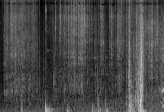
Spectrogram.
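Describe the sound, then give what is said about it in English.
Crisp crinkling and rustling of paper being pressed and shifted into a loaf tin lightly misted with water, with irregular soft thumps and scrapes, loudest toward the end; no one speaks. “And then we put our paper into the loaf tin.”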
